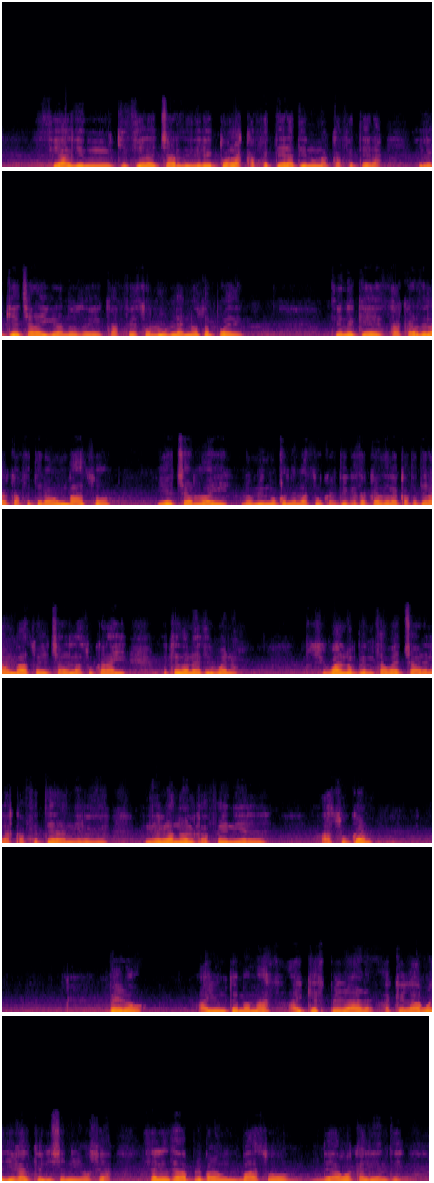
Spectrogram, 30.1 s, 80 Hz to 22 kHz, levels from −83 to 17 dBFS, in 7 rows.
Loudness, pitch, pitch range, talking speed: -19 LUFS, 180 Hz, 155-200 Hz, 205 wpm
